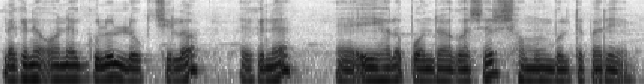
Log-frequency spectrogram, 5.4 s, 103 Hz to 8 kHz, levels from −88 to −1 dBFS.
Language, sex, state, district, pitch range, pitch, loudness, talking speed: Bengali, male, Tripura, Unakoti, 115-135 Hz, 120 Hz, -15 LUFS, 135 wpm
